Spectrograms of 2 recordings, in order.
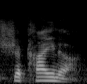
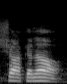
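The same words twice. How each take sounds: First: The word is said with an Americanized pronunciation. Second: The word is said with a traditional, non-American pronunciation. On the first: The speaker calls it wrong. "The American bastardization of it" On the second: The speaker calls it right. "it's actually pronounced"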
